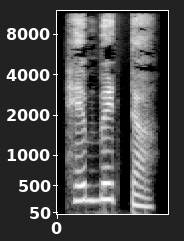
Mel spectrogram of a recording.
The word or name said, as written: ಹೆಬ್ಬಟೆ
